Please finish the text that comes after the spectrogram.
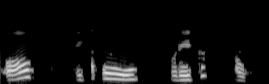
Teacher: कंठ और ओष्ठ से उच्चारित कंठोष्ठ है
